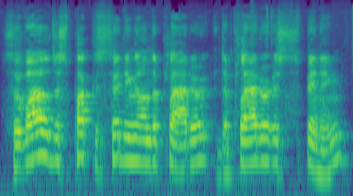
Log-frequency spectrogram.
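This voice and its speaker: An older man in a casual podcast chat, explaining audio equipment in a measured, technical way. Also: fairly high pitch. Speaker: audio reviewer guest.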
